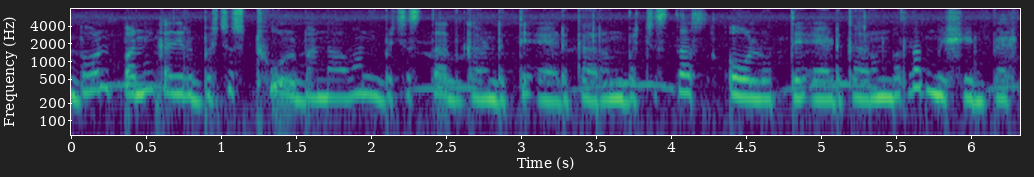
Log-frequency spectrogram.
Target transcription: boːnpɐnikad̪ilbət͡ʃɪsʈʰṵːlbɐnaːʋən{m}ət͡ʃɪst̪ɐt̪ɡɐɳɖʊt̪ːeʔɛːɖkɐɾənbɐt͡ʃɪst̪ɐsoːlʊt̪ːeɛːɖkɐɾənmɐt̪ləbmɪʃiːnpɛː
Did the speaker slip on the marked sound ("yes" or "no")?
yes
